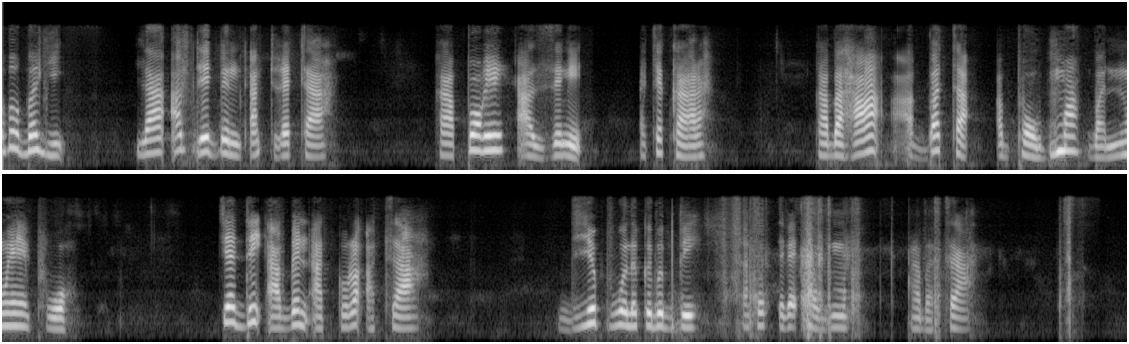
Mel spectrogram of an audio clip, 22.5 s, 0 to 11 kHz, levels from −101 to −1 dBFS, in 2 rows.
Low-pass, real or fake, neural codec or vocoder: 7.2 kHz; fake; codec, 16 kHz, 0.8 kbps, ZipCodec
